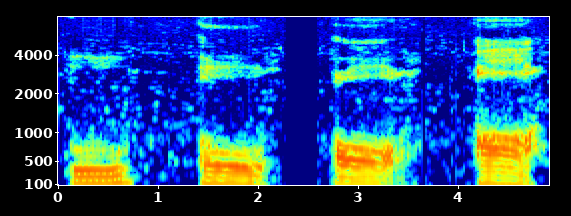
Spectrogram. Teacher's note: you can see that these four vowels have rounded lips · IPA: u o ɔ ɒ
